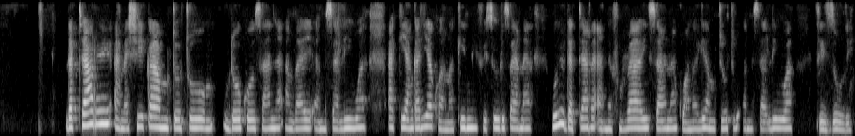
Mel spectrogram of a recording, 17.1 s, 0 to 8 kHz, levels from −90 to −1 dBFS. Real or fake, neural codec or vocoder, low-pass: fake; codec, 24 kHz, 0.9 kbps, WavTokenizer, medium speech release version 2; 7.2 kHz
